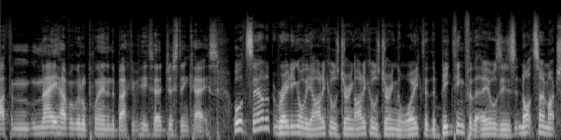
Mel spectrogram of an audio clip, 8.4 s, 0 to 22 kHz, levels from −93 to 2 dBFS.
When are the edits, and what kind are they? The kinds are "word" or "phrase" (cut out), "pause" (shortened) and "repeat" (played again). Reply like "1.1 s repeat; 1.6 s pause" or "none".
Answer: 4.0 s word; 5.3 s repeat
